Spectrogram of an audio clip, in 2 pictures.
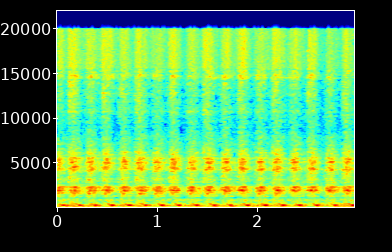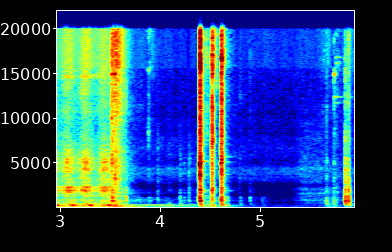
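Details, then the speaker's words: Classic Mini MPI after in-tank fuel pump swap, about 8–9 litres of fuel, pump heard priming; long rhythmic cranking about four turns a second that never catches; crank no start due to flat battery, started after charging. "the fuel pump going i would expect it to start by now so i'm a bit concerned [Laughter] i have a flat battery right let's charge the battery and then go again"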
